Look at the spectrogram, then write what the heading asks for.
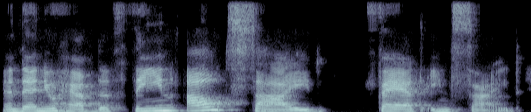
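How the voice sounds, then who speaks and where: A woman's voice: medium pitch, takes it slowly, a bit bright. A woman doctor from Brazil with a Brazilian Portuguese accent, a guest on a podcast who explains step by step and keeps checking in with "right?". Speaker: guest physician.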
